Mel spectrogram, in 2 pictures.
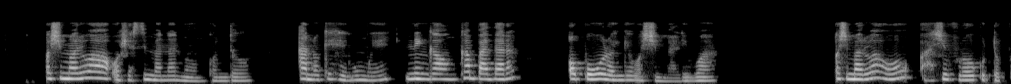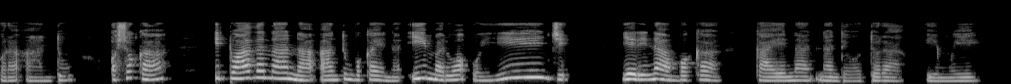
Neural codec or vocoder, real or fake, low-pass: none; real; 7.2 kHz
